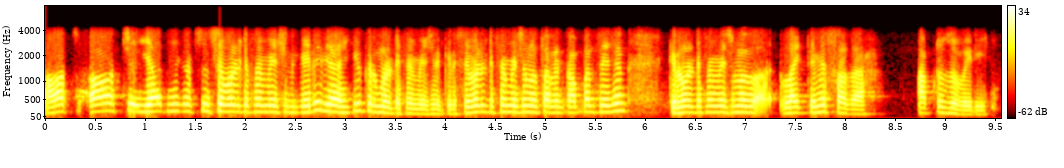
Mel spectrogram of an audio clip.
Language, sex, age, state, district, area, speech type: Kashmiri, male, 30-45, Jammu and Kashmir, Baramulla, urban, conversation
